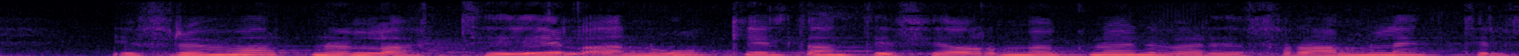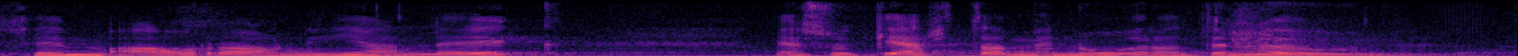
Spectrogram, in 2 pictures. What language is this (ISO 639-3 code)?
isl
